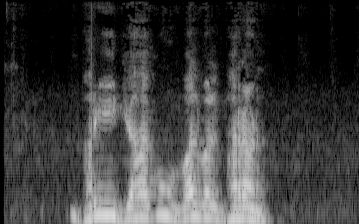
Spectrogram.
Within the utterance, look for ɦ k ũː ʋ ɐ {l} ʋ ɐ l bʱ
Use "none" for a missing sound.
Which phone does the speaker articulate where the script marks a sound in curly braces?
l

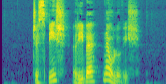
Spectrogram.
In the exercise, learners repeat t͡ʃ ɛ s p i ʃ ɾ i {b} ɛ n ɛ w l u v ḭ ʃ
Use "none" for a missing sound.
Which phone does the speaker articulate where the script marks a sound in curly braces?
b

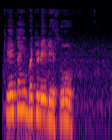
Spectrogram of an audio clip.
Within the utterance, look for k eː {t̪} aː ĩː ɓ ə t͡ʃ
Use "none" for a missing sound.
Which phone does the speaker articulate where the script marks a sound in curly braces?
t̪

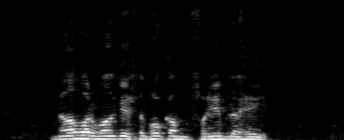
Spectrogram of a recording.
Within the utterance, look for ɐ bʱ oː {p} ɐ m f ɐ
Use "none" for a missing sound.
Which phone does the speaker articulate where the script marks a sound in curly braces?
k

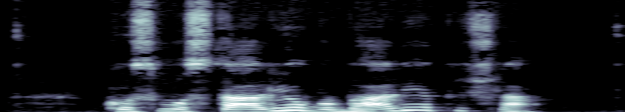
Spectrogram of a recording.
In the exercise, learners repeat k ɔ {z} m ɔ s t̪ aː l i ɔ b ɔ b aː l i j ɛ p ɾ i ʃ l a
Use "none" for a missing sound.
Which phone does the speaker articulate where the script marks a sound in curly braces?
s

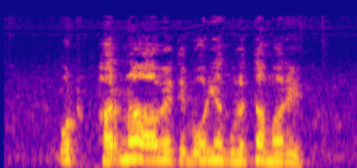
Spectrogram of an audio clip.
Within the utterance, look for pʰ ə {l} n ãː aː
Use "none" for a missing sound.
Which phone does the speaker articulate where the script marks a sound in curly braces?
ɾ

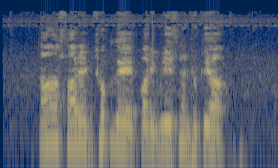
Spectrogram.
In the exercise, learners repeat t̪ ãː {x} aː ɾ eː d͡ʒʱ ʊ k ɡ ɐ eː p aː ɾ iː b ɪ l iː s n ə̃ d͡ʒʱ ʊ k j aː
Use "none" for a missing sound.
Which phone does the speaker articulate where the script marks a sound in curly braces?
s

